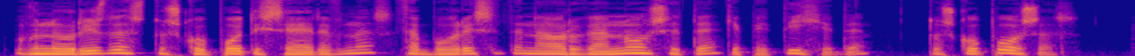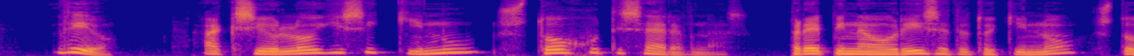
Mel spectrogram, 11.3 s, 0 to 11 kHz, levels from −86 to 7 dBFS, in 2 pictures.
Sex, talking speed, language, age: male, 135 wpm, Greek, 30-49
